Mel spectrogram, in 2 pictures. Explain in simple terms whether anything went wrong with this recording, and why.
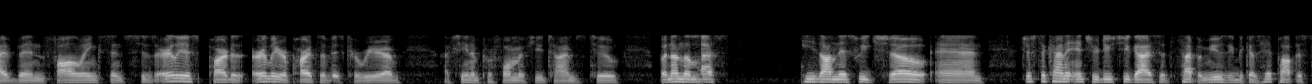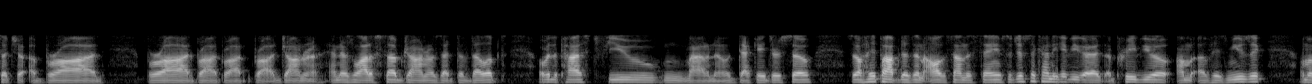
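Small chunks of the call's data went missing in transit, a fault called VoIP packet loss concealed by the speech codec. The decoder filled each gap by stretching the last sound into a brief buzzy, fading blur. This happens at 3.29 to 3.41 s (after "of earlier parts of"), 6.95 to 7.14 s, 19.65 to 19.76 s (after "developed over the past"), and 23.67 to 23.82 s (before "you guys a preview"). The blurs at 6.95 s and 19.65 s fit about 60 ms of missing audio, and the other two about 20 ms.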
